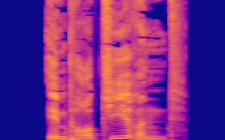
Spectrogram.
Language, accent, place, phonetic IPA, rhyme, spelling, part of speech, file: German, Germany, Berlin, [ɪmpɔʁˈtiːʁənt], -iːʁənt, importierend, verb, De-importierend.ogg
- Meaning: present participle of importieren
